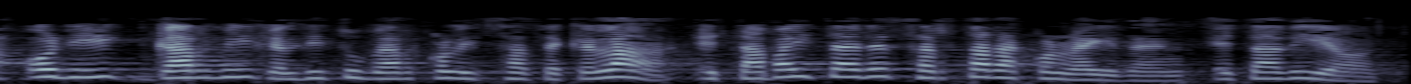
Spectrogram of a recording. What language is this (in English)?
Basque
